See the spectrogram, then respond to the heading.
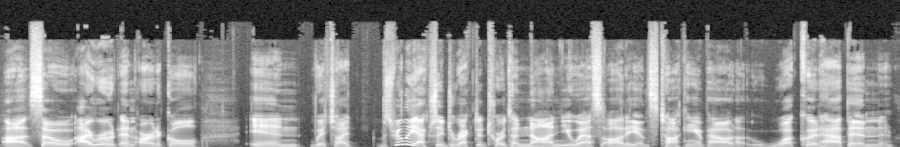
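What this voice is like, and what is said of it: Slightly hoarse voice. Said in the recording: “I have a little bit of a cold, so I'm a little hoarse”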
